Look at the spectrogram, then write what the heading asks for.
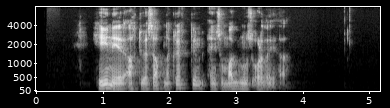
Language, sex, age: Icelandic, male, 30-39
